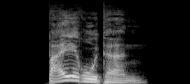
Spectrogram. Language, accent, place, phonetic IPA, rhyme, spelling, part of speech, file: German, Germany, Berlin, [ˌbaɪ̯ˈʁuːtɐn], -uːtɐn, Beirutern, noun, De-Beirutern.ogg
- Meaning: dative plural of Beiruter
